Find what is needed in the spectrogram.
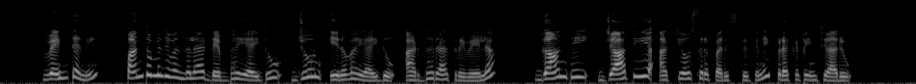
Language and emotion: Telugu, neutral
